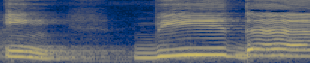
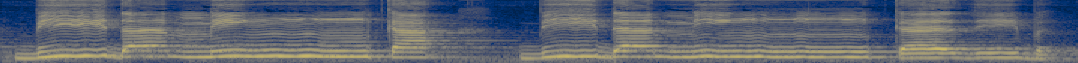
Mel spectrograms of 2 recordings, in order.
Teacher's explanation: Yang disamarkan ini suara tanwin ini disamarkan ke huruf kaf, disertai dengan dengung 2 harokat. Jadi ayah Bunda, samar dan dengungnya itu sudah bergabung, dia 2 harokat. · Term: ikhfa abad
